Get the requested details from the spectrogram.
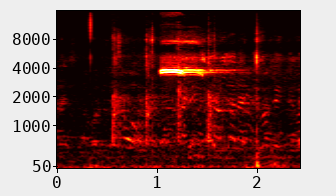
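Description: A referee's whistle blows a short shrill blast.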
